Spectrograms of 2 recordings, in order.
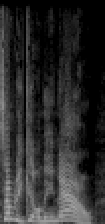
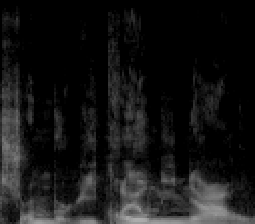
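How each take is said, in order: First: It is said fast. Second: It is said slowly.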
